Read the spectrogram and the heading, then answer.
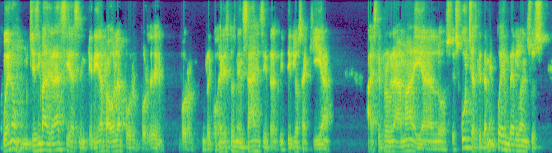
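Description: Guy hosting a live show, low voice, keeps stopping to find his words, roomy echo. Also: expressive, a bit bright. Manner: halting, searching for words. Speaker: program host. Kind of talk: live unscripted hosting of a radio theatre program. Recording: roomy, echoing sound.

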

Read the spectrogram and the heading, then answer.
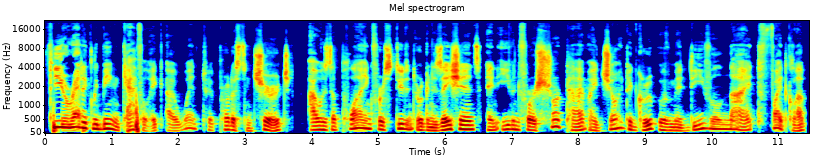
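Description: A young man from Poland with a Polish accent, hosting a podcast in a measured, scripted reflective style with dry understated humour. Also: medium pitch, expressive, gravelly, breathy edge. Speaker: podcast host. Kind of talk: scripted reflective narration with commentary.

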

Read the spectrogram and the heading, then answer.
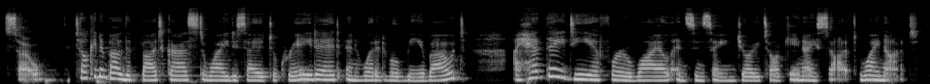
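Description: A woman's voice: medium pitch, normal speed, dark tone. Upbeat nineteen-year-old woman hosting. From Ukraine. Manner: chatty and upbeat, addressing listeners as guys. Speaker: podcast host. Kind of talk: casual solo podcast monologue.

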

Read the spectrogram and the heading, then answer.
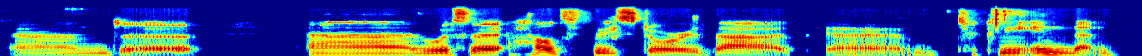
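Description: Low, slow-speaking woman. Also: steady tone, creaky, warm tone, no room sound. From southern Sweden. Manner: thoughtful, unhurried, often pausing to think. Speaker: podcast guest. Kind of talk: casual conversational interview. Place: at home. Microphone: remote online call.

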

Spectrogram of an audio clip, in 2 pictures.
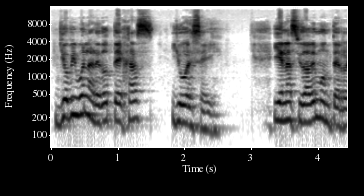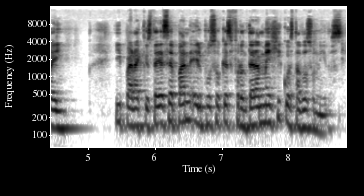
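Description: A man's voice: a little high, moderate pace. A man with a Mexican accent, chatting casually and playfully reading aloud as a podcast co-host.

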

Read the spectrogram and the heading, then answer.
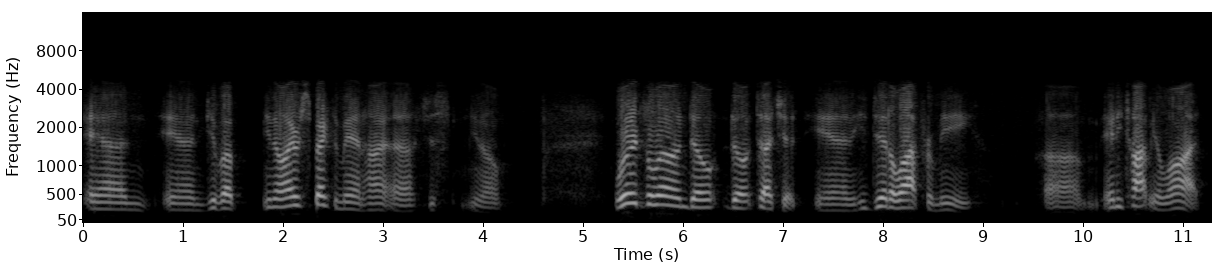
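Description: A man guesting on a radio show, talking casually and haltingly with many fillers. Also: mid-range voice, no echo. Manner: halting, warm-hearted, many fillers and restarts. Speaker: musician guest. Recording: dry, tinny phone line.

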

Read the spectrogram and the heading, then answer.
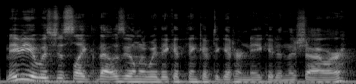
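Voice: mid-range voice, fast, heavy background noise. A co-host of a reaction show chatting casually about a movie, with slangy, sweary talk. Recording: film soundtrack playing behind.

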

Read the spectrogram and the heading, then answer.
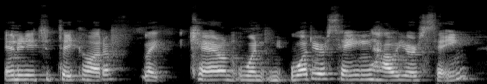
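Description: A woman's voice: mid-range voice, steady tone, measured pace, a bit bright, rough recording. A young woman with a Brazilian Portuguese accent, chatting casually in English, her second language, with lots of "like". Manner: chatty, fills with "like". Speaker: conversation partner. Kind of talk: casual chat.

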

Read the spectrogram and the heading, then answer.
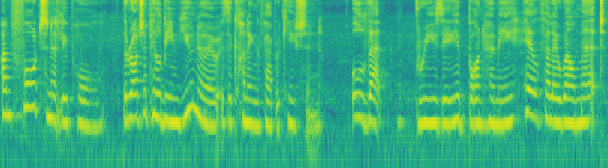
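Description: A woman's voice: medium pitch, normal speed, warm tone, natural voice, low-quality recording. An actress with a British accent playing a cool, worldly 1930s government agent woman in an audio drama, genteel, dry and arch. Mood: coolly detached. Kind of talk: full-cast audio drama acting.

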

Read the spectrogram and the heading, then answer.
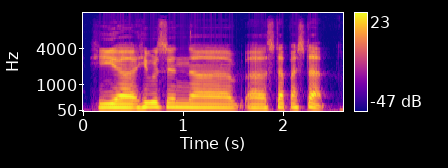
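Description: A man's voice: fairly high pitch, level tone, normal speed, darkish tone, clean tone, no echo. Man, podcast co-host, chatty, rambling, dry close sound. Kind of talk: casual chat.

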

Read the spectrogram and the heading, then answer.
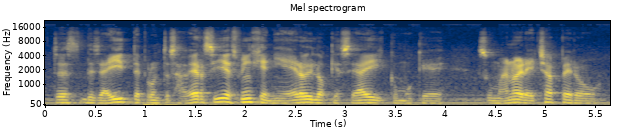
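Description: Mexican man, casual podcast co-host, mid-pitched voice, animated retelling, faint room ambience. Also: fairly quick, slight background noise. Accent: Mexican Spanish. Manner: animated storytelling, acts out quoted dialogue, frequent restarts. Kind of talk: casual film discussion.

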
